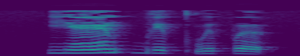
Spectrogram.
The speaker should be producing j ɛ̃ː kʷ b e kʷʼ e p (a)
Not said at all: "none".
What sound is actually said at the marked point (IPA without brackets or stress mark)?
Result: ə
